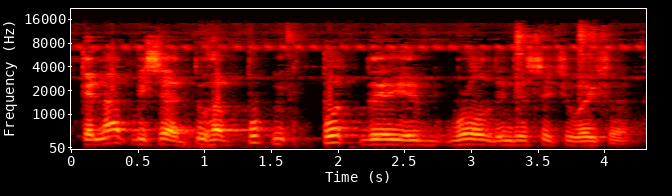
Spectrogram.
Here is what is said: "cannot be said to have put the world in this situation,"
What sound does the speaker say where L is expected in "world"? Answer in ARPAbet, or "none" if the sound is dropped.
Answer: L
